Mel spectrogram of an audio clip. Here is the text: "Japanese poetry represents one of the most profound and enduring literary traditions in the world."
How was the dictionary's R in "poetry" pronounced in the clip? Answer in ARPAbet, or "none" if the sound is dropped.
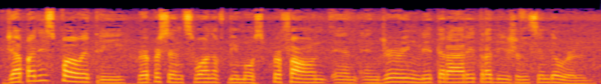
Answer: R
